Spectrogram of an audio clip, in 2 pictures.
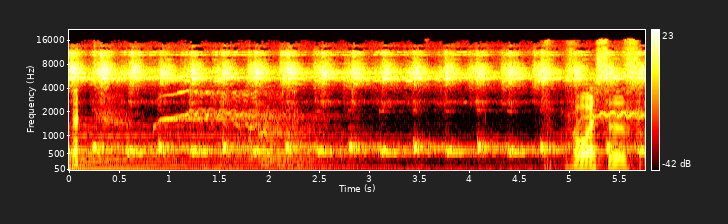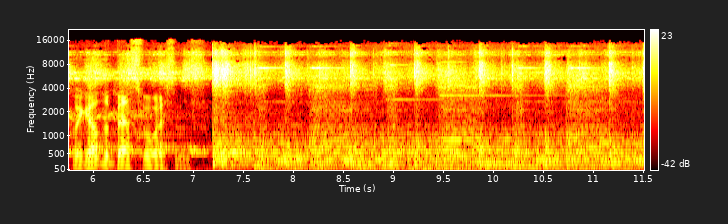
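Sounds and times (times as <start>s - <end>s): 
speech: 0.0s - 0.4s, 5.0s - 7.1s
Christmas pop song: 0.0s - 1.5s, 2.1s - 11.4s
sleigh bells jingling: 0.0s - 11.4s
horse whinny: 0.2s - 2.5s, 5.0s - 7.0s.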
